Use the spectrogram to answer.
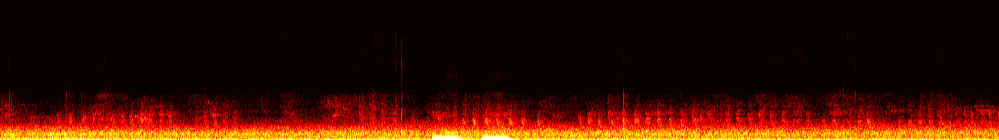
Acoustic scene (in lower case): residential area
